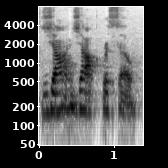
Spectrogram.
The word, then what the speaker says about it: Jean-Jacques Rousseau: saying his name but it looks like john but it's pronounced like gene but it's jean-jacques rousseau mozart women's rights the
